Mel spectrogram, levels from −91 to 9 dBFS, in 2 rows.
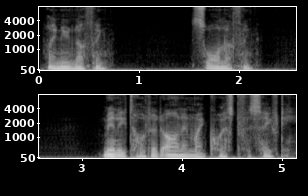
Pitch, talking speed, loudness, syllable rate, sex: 90 Hz, 150 wpm, -20 LUFS, 6.6 syllables/s, male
